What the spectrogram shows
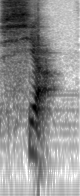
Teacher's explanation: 四声呢则是5到1，四声呢在汉语中称作去声 。比如说下，它是由最高的五直接降到最低的一。实际上我们在读拼音的时候读汉语的时候这个三声的读音是非常微妙的。就是即使说不是刚才我们举的这个在两个三声连读的过程中，它其实也是有一个微妙的变声的，在阴平、阳平、去声甚至轻声的前面，这个2、1、4其实它也不是发完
